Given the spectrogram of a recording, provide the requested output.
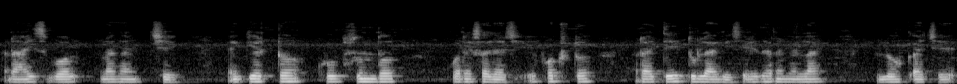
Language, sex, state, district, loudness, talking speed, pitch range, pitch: Bengali, male, West Bengal, Jhargram, -19 LUFS, 95 wpm, 120-130 Hz, 125 Hz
